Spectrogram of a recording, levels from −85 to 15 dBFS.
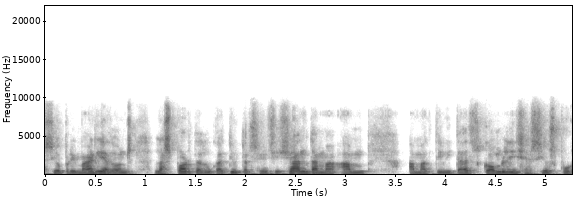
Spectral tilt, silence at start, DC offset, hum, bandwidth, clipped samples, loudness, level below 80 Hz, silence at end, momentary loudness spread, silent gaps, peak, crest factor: -5 dB/octave; 0 s; under 0.1%; none; 10 kHz; under 0.1%; -23 LUFS; -58 dBFS; 0 s; 8 LU; none; -6 dBFS; 18 dB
